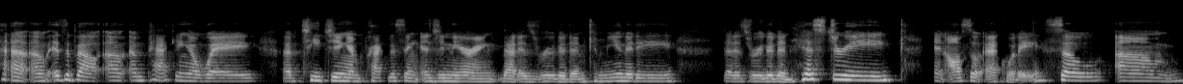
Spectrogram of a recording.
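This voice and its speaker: A woman's very deep, low voice with ordinary pitch variation, at a moderate pace against a quiet background. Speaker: engineering professor. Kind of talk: lecture. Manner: informal.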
